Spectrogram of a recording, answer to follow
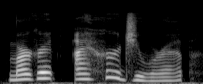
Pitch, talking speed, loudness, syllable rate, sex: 220 Hz, 175 wpm, -18 LUFS, 5.3 syllables/s, female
